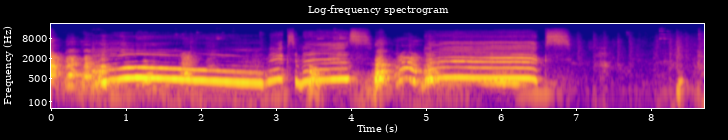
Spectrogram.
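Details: Pet huskies in a house full of huskies, coaxed to sing: long tonal howls sliding gently downward, each held two to three seconds with rich harmonics, separated by brief yips and a short break, with voices in the background.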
